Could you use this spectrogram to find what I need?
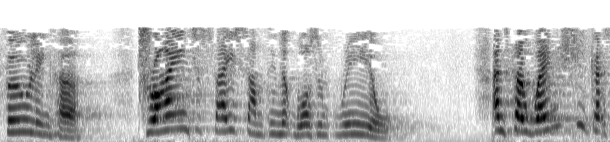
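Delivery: ordinary talk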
